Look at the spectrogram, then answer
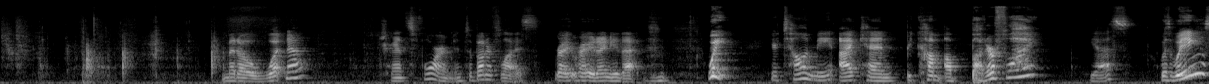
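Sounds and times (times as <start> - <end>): book pages rustling and tapping: 0.0 - 2.6.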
